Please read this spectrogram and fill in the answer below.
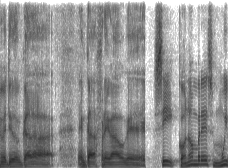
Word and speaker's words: fregado: expresión meterse en un fregao en realidad sería meterse en un fregado pero en esta expresión nunca pronunciamos la d porque es muy coloquial muy informal en primer lugar debes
